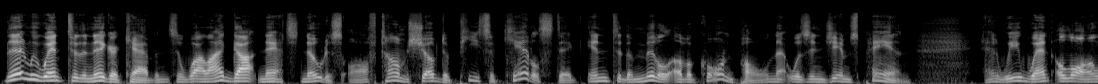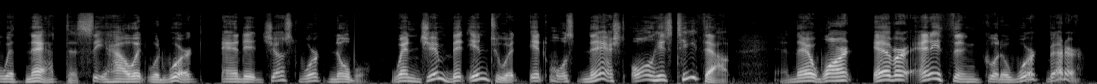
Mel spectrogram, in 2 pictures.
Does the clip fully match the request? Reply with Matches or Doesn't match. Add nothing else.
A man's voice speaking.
Matches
